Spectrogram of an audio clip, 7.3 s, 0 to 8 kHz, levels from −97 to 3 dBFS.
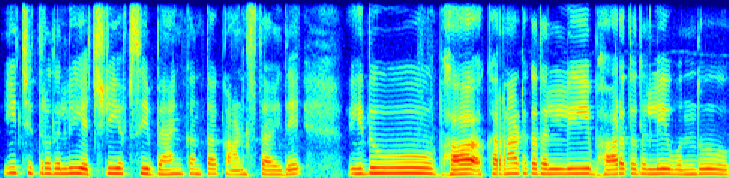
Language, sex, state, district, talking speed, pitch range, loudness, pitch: Kannada, female, Karnataka, Shimoga, 100 wpm, 210-230 Hz, -16 LUFS, 220 Hz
